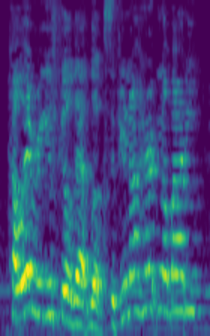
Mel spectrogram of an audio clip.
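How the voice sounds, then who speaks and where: Loud and animated, a woman talks in a high pitch amid noticeable background noise and audible room echo. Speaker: teacher and vlogger. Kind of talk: casual monologue to camera. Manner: loud, projecting.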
